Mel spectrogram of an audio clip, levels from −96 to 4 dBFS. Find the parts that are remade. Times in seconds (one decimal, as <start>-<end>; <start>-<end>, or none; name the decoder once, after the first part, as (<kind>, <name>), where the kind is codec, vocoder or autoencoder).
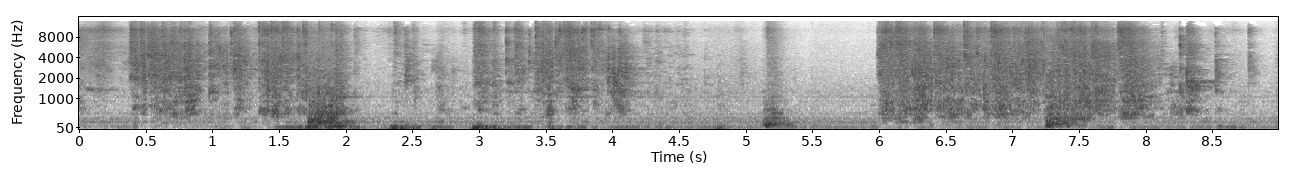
0.0-0.5 (autoencoder, DAC-VAE)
